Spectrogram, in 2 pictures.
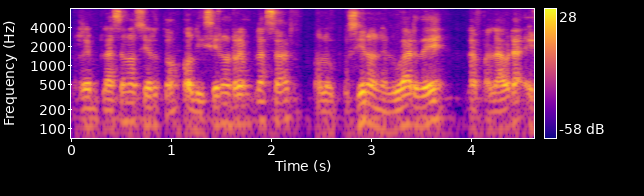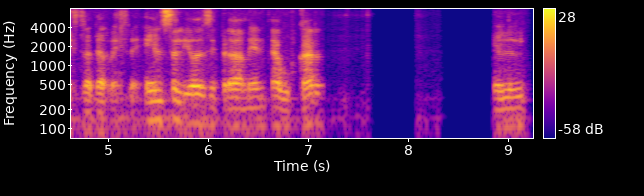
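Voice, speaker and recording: Man, argentine accent, teacher, low husky voice, bright, repeats himself patiently. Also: poor audio. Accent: Argentine Spanish. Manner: patient, repeats points with frequent "¿sí?". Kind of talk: online class explanation.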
